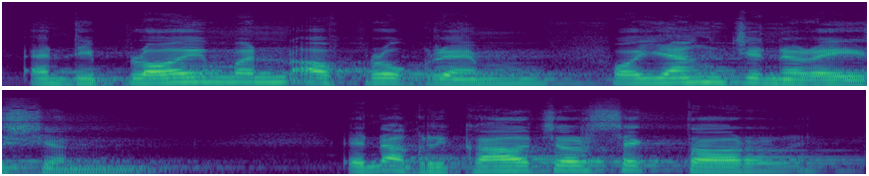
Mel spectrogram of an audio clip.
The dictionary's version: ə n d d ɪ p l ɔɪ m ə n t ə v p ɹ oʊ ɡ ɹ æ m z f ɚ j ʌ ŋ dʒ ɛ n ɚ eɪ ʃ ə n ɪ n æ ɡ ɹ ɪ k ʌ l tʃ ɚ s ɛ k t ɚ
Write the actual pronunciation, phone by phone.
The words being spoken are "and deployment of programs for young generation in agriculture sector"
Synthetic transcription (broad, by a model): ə n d d ɪ p l ɔɪ m ə n t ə f p ɹ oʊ ɡ ɹ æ m f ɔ j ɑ ŋ dʒ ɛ n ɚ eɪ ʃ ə n ɪ n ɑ ɡ ɹ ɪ k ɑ l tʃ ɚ s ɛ k t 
